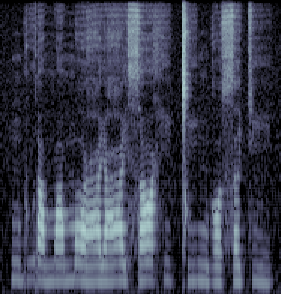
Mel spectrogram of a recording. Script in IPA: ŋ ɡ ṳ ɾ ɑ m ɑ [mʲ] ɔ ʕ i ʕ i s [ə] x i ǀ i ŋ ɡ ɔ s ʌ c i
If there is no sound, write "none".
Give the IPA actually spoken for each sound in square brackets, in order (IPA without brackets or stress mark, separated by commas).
m, ɑ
